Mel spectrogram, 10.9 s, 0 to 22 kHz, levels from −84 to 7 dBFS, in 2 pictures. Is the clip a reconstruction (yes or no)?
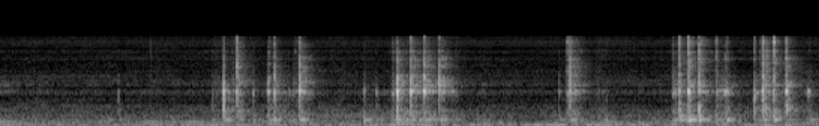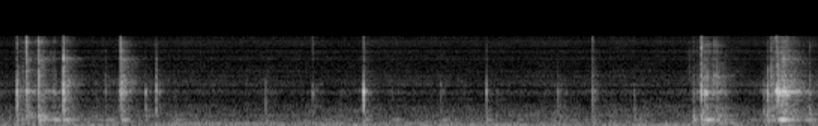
yes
